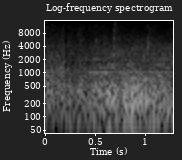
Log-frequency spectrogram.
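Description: A low, rumbling roll of thunder, a dense continuous growl that swells slightly toward the end, heard over steady broadband noise that could be rain.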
